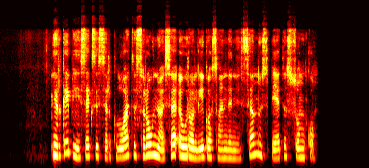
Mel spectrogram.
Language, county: Lithuanian, Klaipėda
